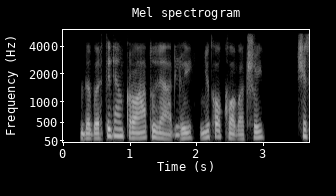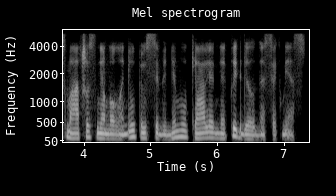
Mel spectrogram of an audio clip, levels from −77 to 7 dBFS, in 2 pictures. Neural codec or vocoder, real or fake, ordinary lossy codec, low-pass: codec, 16 kHz, 1 kbps, FreqCodec, larger model; fake; MP3, 48 kbps; 5.4 kHz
